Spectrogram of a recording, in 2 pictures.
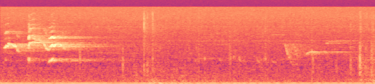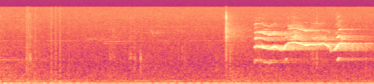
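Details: Peregrine falcon chick in a campus nest box in Orange, New South Wales, Australia, at breakfast delivery: short bursts of high, harmonic wailing cries at the start and end, separated by a quieter stretch with faint notes and clicks.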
